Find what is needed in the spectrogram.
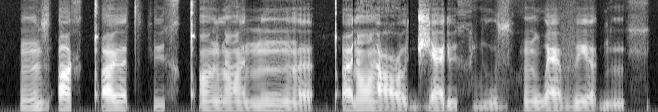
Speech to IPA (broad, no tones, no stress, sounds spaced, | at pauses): õ z ʔ ɑ x qʼ ø ɐ̯ t͡sʼ y x qʼ õ l ɑ̃ ɐ̯ n ũ ɐ̯ | qʼ y ɾ ɑ̃ ɐ̯ ʕ o d͡ʒ æ ɾ y x ʎ u z h õ w æ v e ɐ̯ ɡ ĩ x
